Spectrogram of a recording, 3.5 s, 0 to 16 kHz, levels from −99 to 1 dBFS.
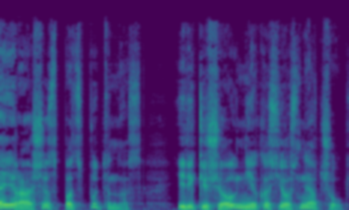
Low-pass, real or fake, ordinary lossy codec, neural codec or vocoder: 14.4 kHz; real; MP3, 96 kbps; none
